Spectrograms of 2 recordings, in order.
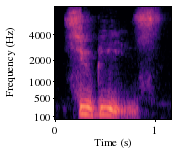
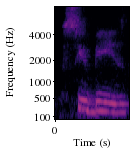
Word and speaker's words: soubise: Your word is soubise. Soubise definition.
